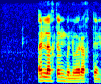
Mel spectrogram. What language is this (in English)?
Afrikaans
